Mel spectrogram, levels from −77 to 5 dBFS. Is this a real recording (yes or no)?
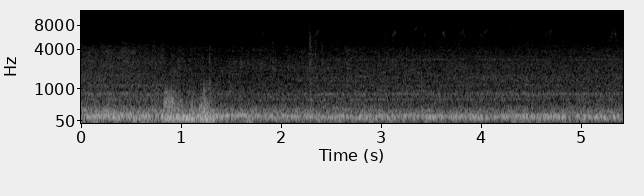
yes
